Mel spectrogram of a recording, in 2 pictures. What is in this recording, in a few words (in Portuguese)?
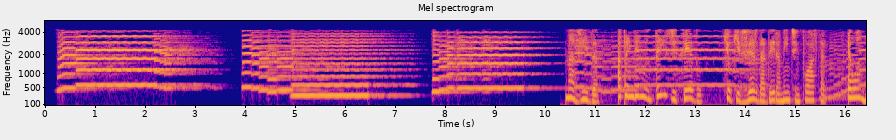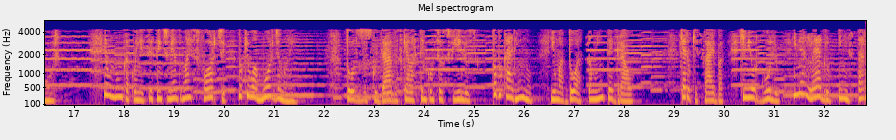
Madrasta f; Telemensagens 2017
